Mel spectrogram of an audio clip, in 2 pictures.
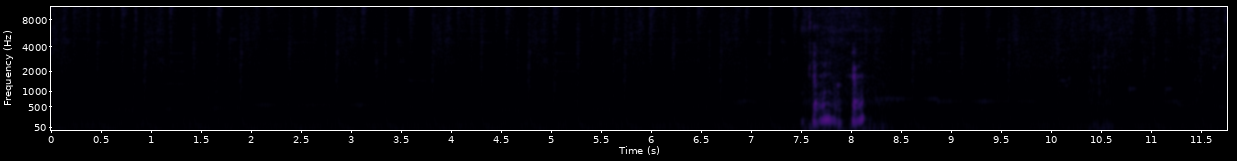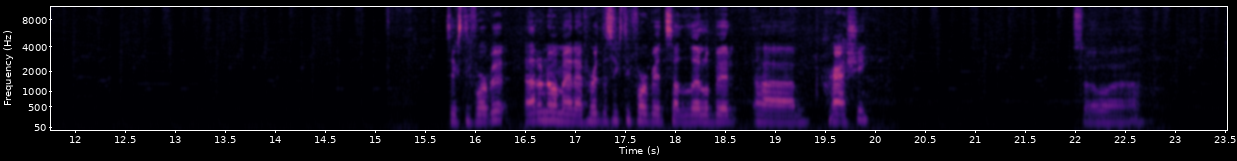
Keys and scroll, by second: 10.4 f.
